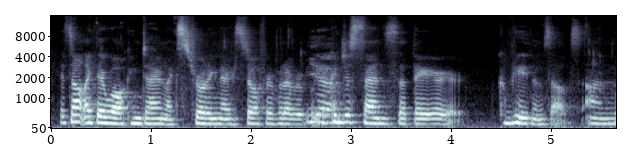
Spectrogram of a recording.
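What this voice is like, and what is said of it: Strong Irish accent. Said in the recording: “I have a big Irish accent, actually.”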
